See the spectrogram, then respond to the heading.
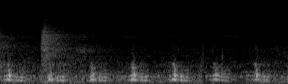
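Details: Fetal heartbeat of the baby on Doppler: rapid, regular whooshing pulses at about 145–150 beats a minute, within normal range; fetal heart tones.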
